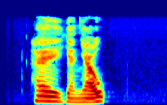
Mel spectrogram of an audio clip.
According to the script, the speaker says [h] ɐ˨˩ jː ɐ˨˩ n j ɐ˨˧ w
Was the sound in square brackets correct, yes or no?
yes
